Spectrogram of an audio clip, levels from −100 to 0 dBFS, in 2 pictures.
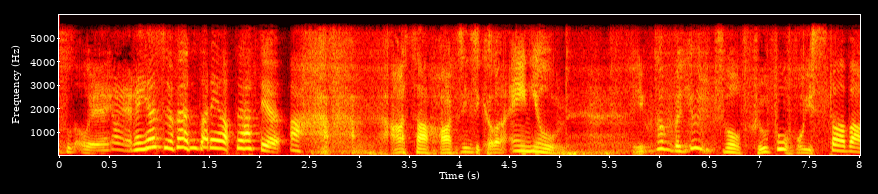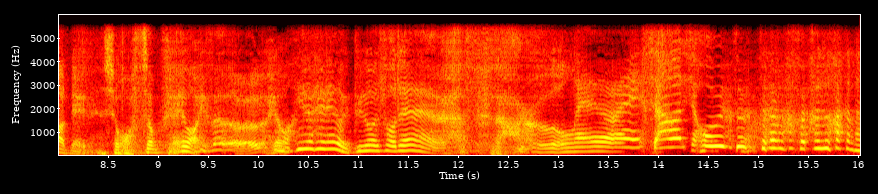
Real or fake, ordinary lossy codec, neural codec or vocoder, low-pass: fake; none; codec, 16 kHz, 0.5 kbps, X-Codec, WavLM features, trained on Multilingual LibriSpeech; 5.4 kHz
